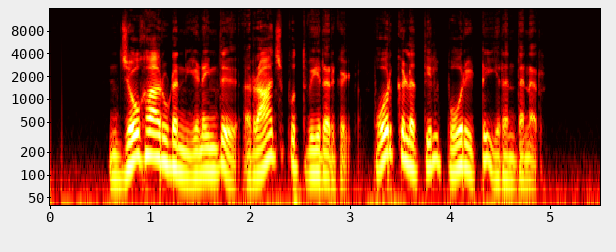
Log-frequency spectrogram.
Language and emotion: Tamil, neutral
